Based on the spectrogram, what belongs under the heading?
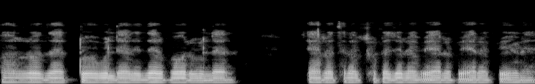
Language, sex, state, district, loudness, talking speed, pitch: Hindi, male, Chhattisgarh, Raigarh, -17 LUFS, 125 wpm, 100 Hz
